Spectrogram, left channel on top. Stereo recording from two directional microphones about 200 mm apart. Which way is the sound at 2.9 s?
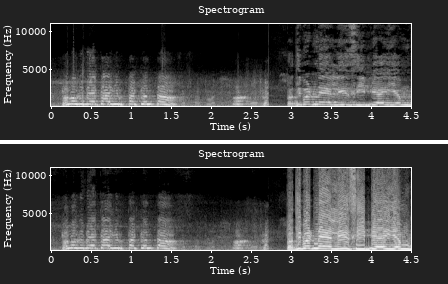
50° right (ahead or behind).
